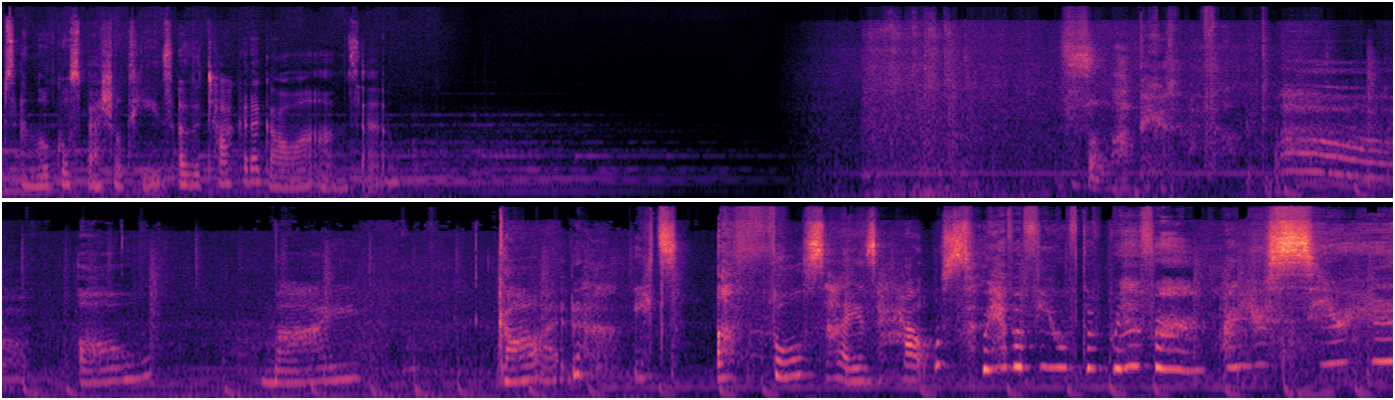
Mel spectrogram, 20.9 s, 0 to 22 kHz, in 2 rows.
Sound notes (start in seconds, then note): 9.8 gasps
